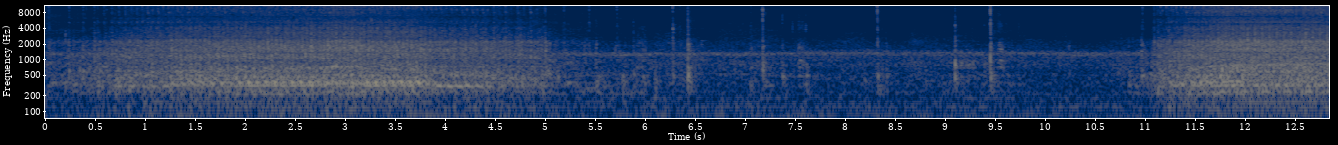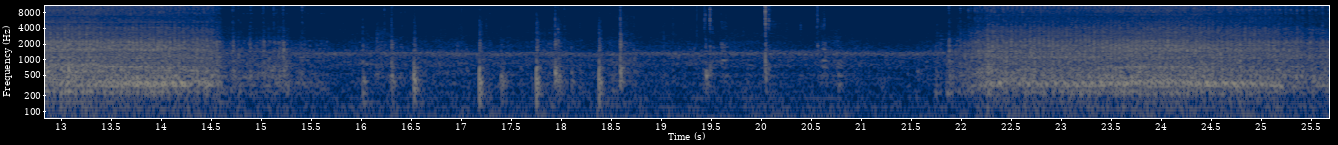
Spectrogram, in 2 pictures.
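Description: A sewing machine stitches fabric for reusable makeup pads, running in steady whirring stretches that alternate with quieter ticking, clicking pauses as the fabric is turned, close and continuous with no voices.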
